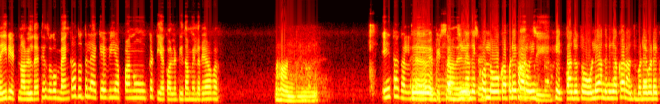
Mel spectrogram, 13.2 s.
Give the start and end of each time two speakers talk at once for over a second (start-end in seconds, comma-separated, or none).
none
